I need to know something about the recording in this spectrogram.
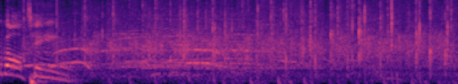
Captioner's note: applause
